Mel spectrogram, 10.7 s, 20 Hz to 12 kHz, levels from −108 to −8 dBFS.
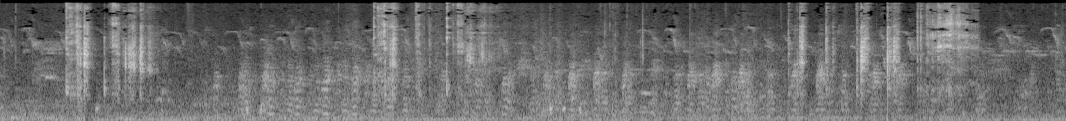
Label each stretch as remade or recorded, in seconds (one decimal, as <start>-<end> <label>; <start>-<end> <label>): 0.0-0.5 recorded; 0.5-1.2 remade; 1.2-3.9 recorded; 3.9-7.4 remade; 7.4-9.2 recorded; 9.2-9.8 remade; 9.8-10.7 recorded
